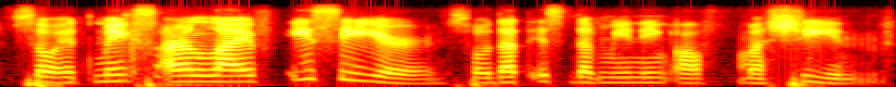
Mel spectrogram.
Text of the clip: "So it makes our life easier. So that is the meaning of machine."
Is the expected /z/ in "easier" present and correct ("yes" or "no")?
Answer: no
